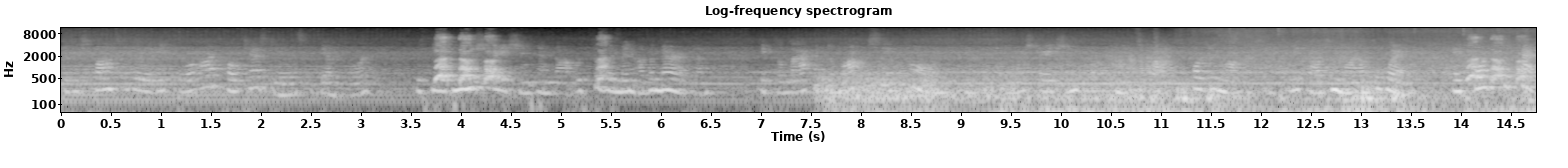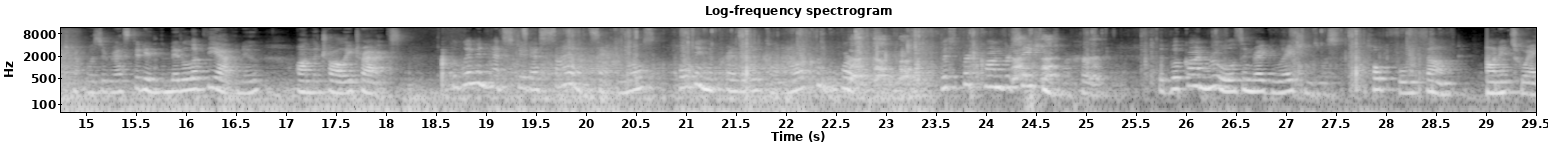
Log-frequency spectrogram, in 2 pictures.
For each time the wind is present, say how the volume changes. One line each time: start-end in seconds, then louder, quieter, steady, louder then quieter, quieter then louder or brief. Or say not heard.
7.5-29.4 quieter.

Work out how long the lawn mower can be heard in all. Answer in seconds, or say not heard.
15 s.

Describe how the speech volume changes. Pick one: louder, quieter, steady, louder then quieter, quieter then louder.
louder.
